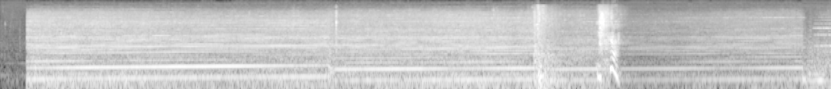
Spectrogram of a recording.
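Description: A race car engine in a sim racing video game drones at steady high revs, its pitch shifting down partway through, with a couple of sharp crash or impact bursts near the end.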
